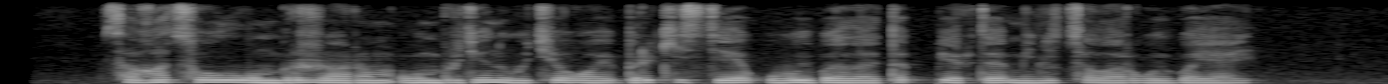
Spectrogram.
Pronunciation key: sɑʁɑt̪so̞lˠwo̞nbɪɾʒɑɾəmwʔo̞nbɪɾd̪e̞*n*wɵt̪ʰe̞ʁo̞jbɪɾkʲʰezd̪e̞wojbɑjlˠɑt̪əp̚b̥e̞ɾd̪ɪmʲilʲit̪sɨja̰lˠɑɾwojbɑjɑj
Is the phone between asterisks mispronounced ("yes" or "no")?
no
